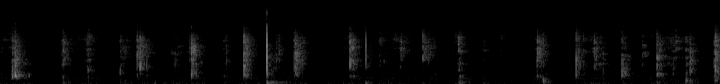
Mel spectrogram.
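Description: A deck of tarot cards being shuffled by hand: a run of soft rustling card flicks, two or three a second, with one sharper snap about two and a half seconds in.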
